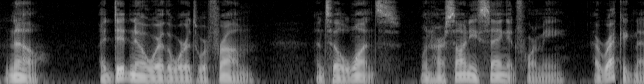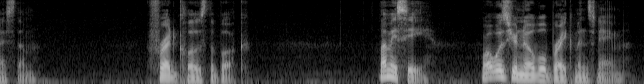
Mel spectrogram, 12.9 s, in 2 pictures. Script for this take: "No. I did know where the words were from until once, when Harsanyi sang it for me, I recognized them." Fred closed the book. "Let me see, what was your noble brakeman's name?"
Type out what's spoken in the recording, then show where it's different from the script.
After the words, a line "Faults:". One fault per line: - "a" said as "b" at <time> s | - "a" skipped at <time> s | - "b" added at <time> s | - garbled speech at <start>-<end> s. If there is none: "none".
"No. I did know where the words were from until once, when Harsanyi sang it for me, I recognized them." Fred closed the book. "Let me see, what was your noble brakeman's name?"
Faults:
none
